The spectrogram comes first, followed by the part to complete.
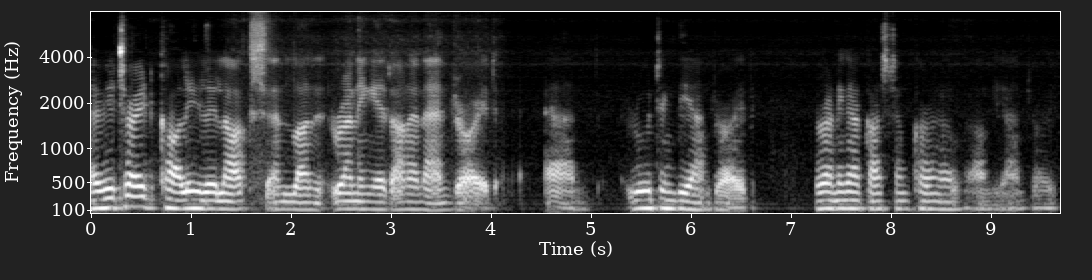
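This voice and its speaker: The voice has a non-native accent, a fairly slow pace and big swings in loudness. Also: man. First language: not English. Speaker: streamer building software. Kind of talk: casual chat.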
